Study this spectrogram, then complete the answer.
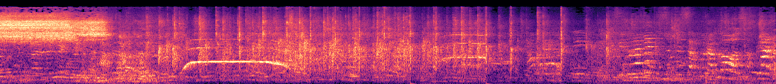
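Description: A man speaks loudly on stage, a little distant.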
